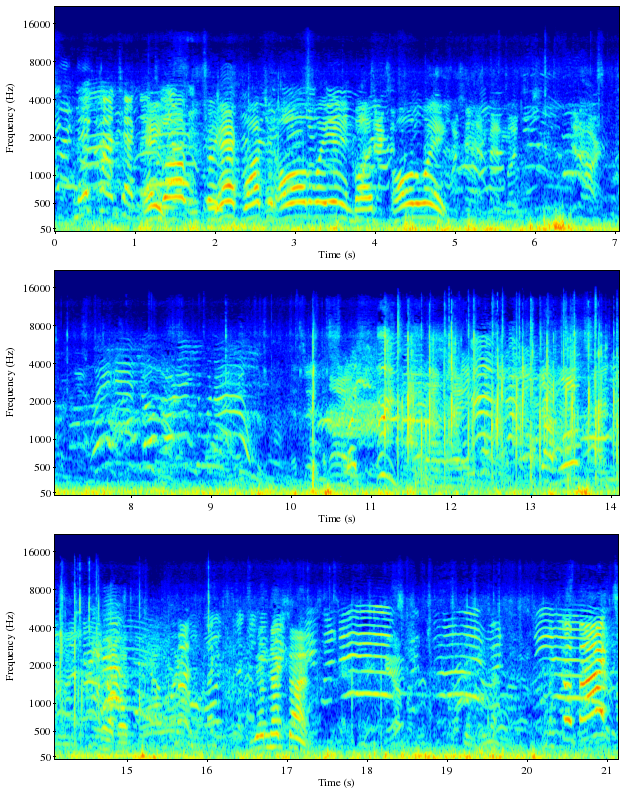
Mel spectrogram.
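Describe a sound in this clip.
Children shout and cheer outdoors.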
